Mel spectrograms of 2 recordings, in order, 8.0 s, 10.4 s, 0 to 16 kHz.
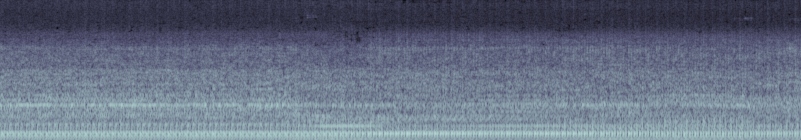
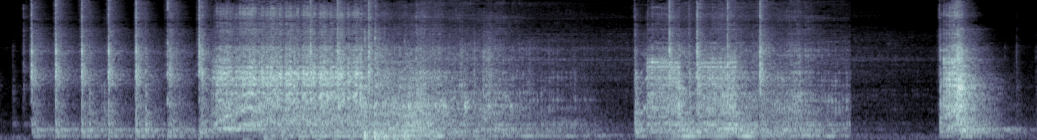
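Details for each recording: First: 70-year-old 1950s barn-find D6 dozer diesel, started via pony motor after years sitting: steady, even chug at about two and a half beats a second, no knocks or miss; settled normal idle. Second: Pony motor on a 70-year-old 1950s barn-find D6 dozer cranks in several pulses, catches, runs a few seconds, then fades and dies; owner guesses a stuck carburetor float let the bowl run dry, causing fuel starvation.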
